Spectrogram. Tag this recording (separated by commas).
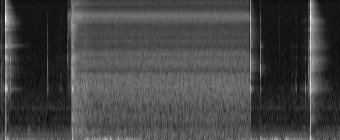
Fire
